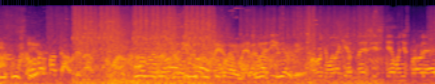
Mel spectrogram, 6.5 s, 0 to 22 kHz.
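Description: Heavy gunfire in the Call of Duty: Modern Warfare 2 video game, dense bursts of rapid shots and explosions rolling on continuously and loudly across the whole stretch.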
